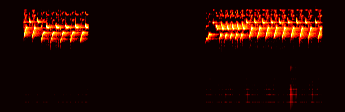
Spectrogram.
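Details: Goldfinch song for tutoring young goldfinches, 'eco' style lacking endings and flourishes. Two bursts of fast, high repeated notes are separated by over two seconds of silence; the second burst is longer and denser.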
